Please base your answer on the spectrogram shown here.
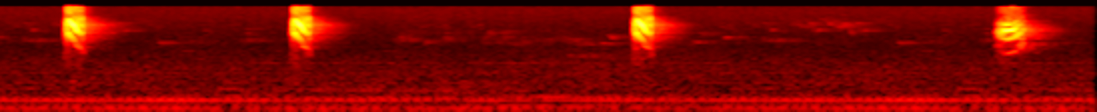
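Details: Papa-capim giving single sharp, high, downward-sweeping notes, spaced irregularly about two seconds apart, with a faint continuous low hum behind.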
